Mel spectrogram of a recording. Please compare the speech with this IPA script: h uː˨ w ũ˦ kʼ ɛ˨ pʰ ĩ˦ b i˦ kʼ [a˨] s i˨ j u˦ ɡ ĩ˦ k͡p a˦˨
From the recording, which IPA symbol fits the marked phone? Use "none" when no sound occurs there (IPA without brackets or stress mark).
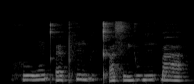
a˨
